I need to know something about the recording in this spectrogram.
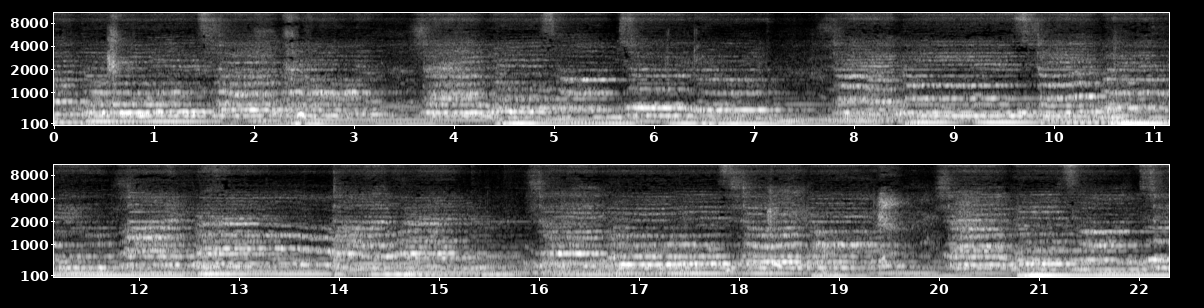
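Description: A children's choir singing a song together over instrumental accompaniment with a steady bass line that changes note every second or two.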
